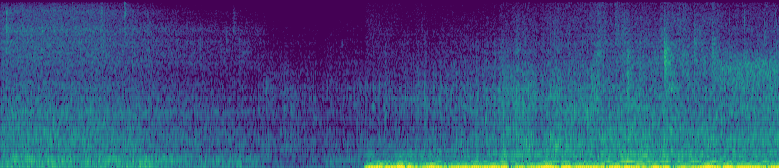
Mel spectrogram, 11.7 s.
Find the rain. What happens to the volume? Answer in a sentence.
The loudness of the rain goes down, then up.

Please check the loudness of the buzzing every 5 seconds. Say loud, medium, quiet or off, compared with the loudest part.
off, loud, loud.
